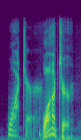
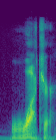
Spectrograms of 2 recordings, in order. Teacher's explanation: The throat closes right where the T should be. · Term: glottal stop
